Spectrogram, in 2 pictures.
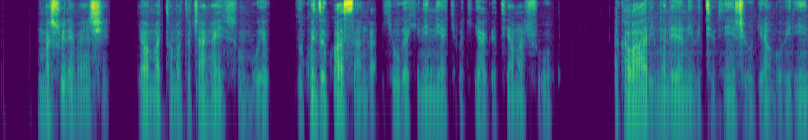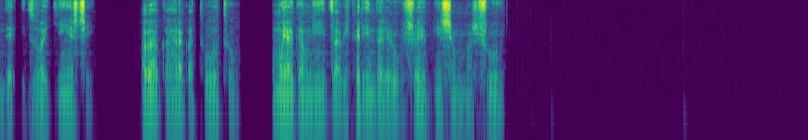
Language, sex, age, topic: Rundi, male, 18-24, education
